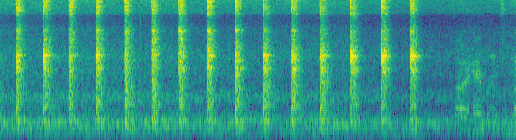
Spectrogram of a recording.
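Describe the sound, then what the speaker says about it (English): Sharp, ringing metal hammer strikes on a small knife blade being made, repeating at a steady, quick rhythm, about a dozen blows close up, then stop. "Try to hammer in some pebbles now."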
